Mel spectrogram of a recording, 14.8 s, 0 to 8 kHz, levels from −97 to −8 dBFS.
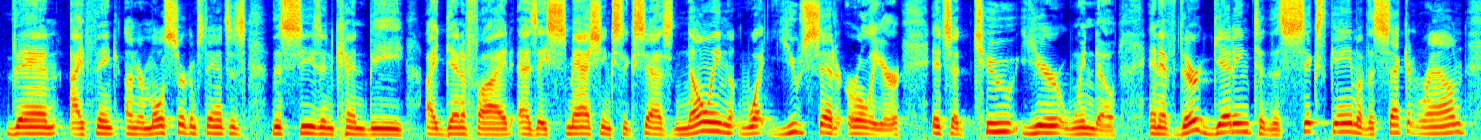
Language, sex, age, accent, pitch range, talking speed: English, male, 40-59, American, 125-155 Hz, 150 wpm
